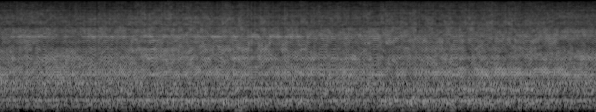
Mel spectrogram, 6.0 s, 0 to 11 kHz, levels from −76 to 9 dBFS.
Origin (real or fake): fake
